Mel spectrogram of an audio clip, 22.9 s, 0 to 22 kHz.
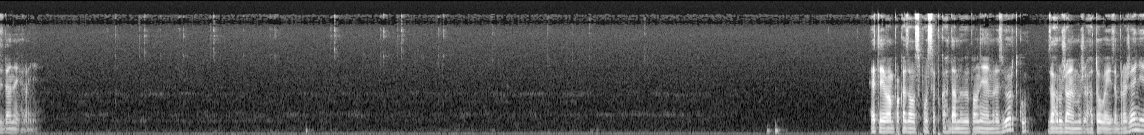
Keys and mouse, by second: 0.3 g, 2.8-6.7 right drag, 3.2 g, 4.8 g, 7.2 g, 8.3 g, 9.9 middle click, 10.5 middle click.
